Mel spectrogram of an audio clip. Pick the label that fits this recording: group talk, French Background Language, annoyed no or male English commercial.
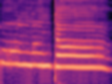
group talk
